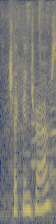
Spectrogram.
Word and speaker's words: Checkin' Traps: Speaking of features, this next video that we have featuring Shorty Mac and Checkin' Traps.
